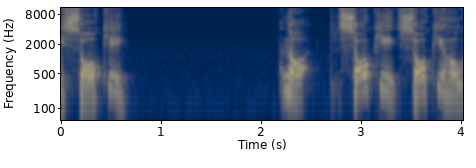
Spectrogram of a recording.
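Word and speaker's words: Sauchiehall: sake i no sake sake hall is probably the correct pronunciation but i know jaz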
